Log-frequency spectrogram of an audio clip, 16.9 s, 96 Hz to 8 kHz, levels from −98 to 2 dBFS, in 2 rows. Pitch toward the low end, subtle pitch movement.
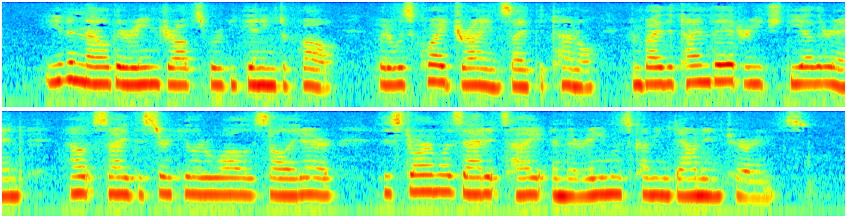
No: high, 245 Hz; narrow, 1.6 semitones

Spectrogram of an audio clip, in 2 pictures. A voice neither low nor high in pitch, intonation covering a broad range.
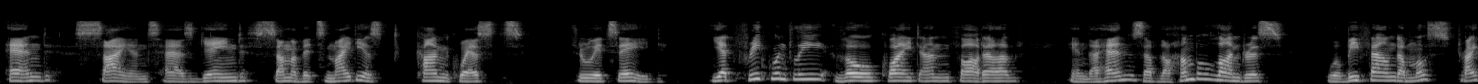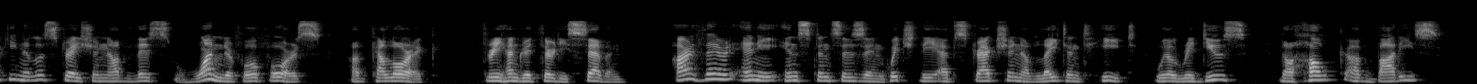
No: medium, 160 Hz; average, 3.9 semitones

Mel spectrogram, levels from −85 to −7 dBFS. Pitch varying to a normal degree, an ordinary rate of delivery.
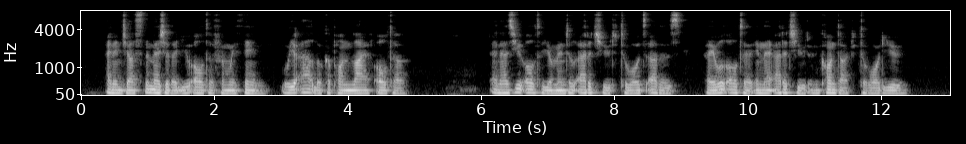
No: narrow, 1.8 semitones; average, 160 wpm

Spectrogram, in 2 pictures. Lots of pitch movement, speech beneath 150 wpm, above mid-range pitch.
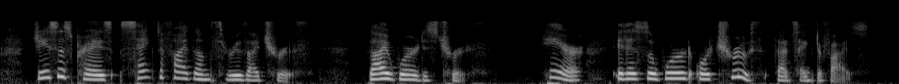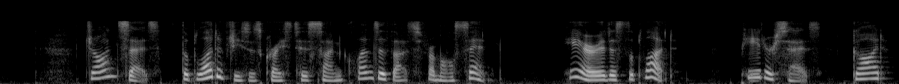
Yes: wide, 5.7 semitones; average, 140 wpm; high, 245 Hz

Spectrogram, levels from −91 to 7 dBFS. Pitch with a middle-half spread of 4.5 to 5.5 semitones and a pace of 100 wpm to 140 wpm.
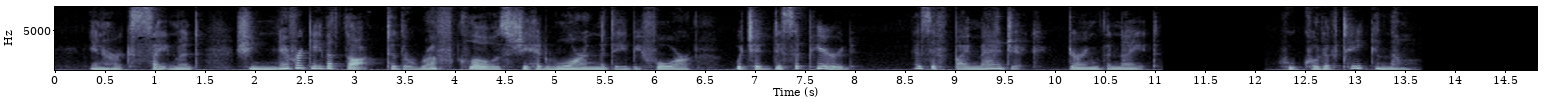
Yes: average, 5.1 semitones; slow, 135 wpm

